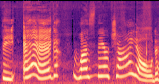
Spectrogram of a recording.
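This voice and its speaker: A woman reading a children's story aloud in an expressive, dramatic manner, with simple explanatory asides. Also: very high-pitched, very slow, no echo. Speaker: storybook reader.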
